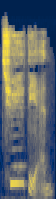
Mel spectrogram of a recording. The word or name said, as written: que1dian3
